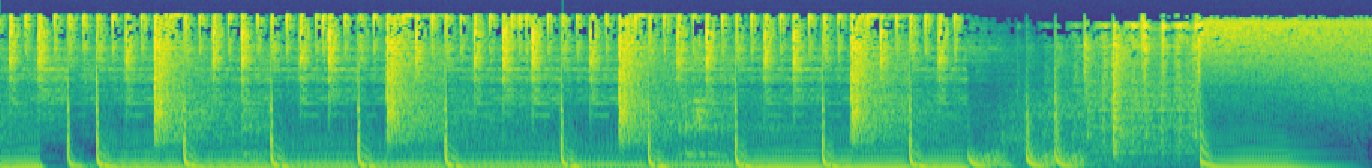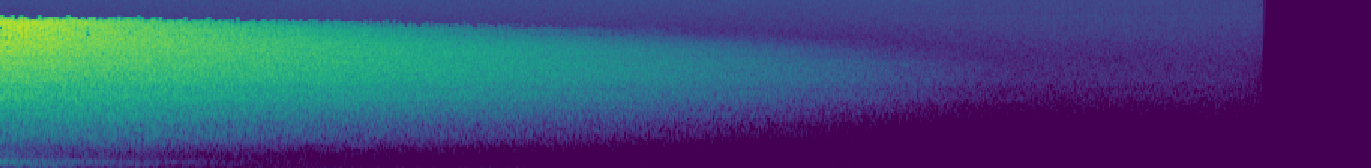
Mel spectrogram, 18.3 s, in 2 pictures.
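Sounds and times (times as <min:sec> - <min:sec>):
bass: 0:00.0 - 0:06.8, 0:08.0 - 0:09.1
drums: 0:00.0 - 0:11.6.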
